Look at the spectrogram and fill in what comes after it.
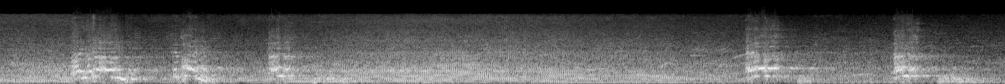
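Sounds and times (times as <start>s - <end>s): engine running steadily: 0.0s - 10.0s
person shouting command: 0.7s - 3.1s, 7.4s - 8.2s, 8.9s - 9.7s.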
